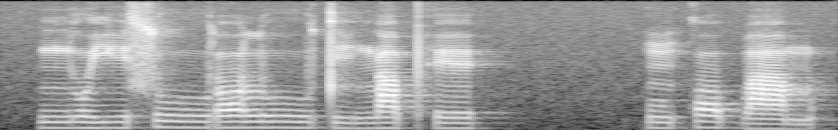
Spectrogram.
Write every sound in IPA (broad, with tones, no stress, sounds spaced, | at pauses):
ɲ ʊ˨ j i˨ s uː˦˨ ɾ ɔ˦ l uː˦˨ t i˨ ŋ a˦ pʰ ɪ˦ | kʷ ũ˨ k ɔ˦ b a˨ m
